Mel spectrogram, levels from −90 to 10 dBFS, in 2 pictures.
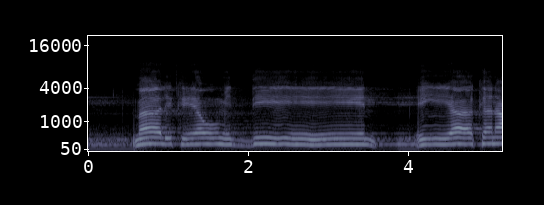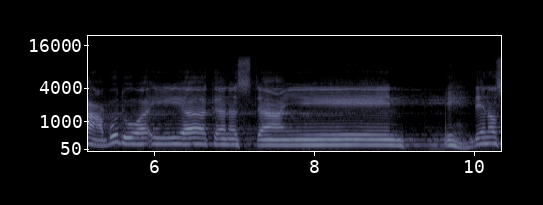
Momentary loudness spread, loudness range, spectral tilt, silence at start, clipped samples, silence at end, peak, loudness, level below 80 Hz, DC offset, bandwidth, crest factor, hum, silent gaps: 9 LU; 3 LU; -6 dB/octave; 0 s; under 0.1%; 0 s; -26 dBFS; -41 LUFS; -78 dBFS; under 0.1%; 10 kHz; 16 dB; none; none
